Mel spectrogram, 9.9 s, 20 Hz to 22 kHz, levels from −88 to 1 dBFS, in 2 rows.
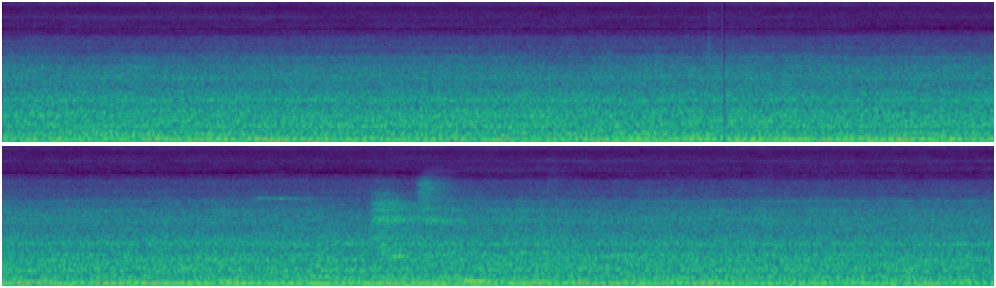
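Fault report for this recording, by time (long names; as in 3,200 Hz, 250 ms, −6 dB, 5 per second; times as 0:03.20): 0:03.60–0:03.61: drop-out 14 ms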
